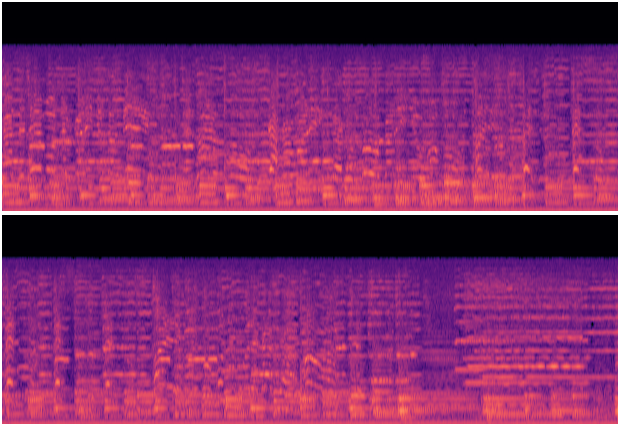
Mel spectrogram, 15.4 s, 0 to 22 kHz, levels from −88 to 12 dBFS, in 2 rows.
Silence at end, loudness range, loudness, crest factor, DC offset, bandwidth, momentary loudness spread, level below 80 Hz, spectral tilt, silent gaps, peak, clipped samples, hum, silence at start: 0 s; 2 LU; -22 LUFS; 14 dB; 2%; 10.5 kHz; 4 LU; -52 dBFS; -3.5 dB/octave; none; -8 dBFS; under 0.1%; none; 0 s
